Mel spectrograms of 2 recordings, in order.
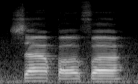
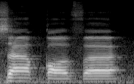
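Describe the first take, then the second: The two takes are said the same way.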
